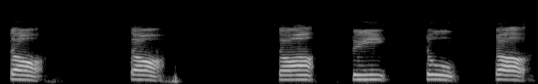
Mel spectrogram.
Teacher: நாவின் நுனி மேல் முன் நடுப்பற்களின் வேரில் நன்கு அழுத்தும் போது உண்டாகிறது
